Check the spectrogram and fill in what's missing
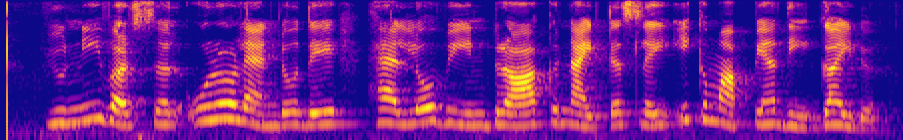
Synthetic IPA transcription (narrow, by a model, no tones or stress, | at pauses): juːniːʋəɾsəluːɾoːlɛ̃ːɳɖoːd̪eːhɛːloːʋiːnɖɾaːknaːɪʈəsləiːʔɪkmaːpɪjãːd̪iːɡaːɪɖ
